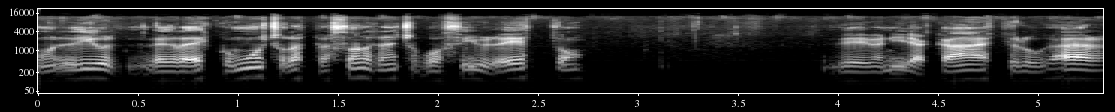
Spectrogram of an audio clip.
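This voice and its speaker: Dry and close with no echo, a man talks at a very fast pace broken by long, frequent pauses. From Chile, Italian-Trentino colonist family. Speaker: interviewee telling family history. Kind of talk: oral history testimony. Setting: outdoors at former family home. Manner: halting.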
